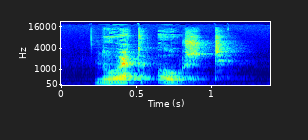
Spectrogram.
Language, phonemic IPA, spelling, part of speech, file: Dutch, /nortˈost/, noordoost, adverb, Nl-noordoost.ogg
- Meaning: 1. northeast 2. towards the northeast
